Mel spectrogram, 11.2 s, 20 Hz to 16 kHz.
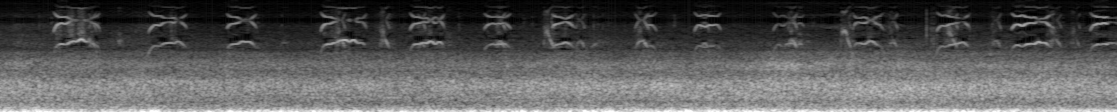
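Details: Bald eagles at their nest at Berry College, 20 February 2019, around 10:40 AM, the female feeding the eaglet fish the male brought: a long run of sharp high chirps with sliding pitch, roughly every half second, over rumbling wind.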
